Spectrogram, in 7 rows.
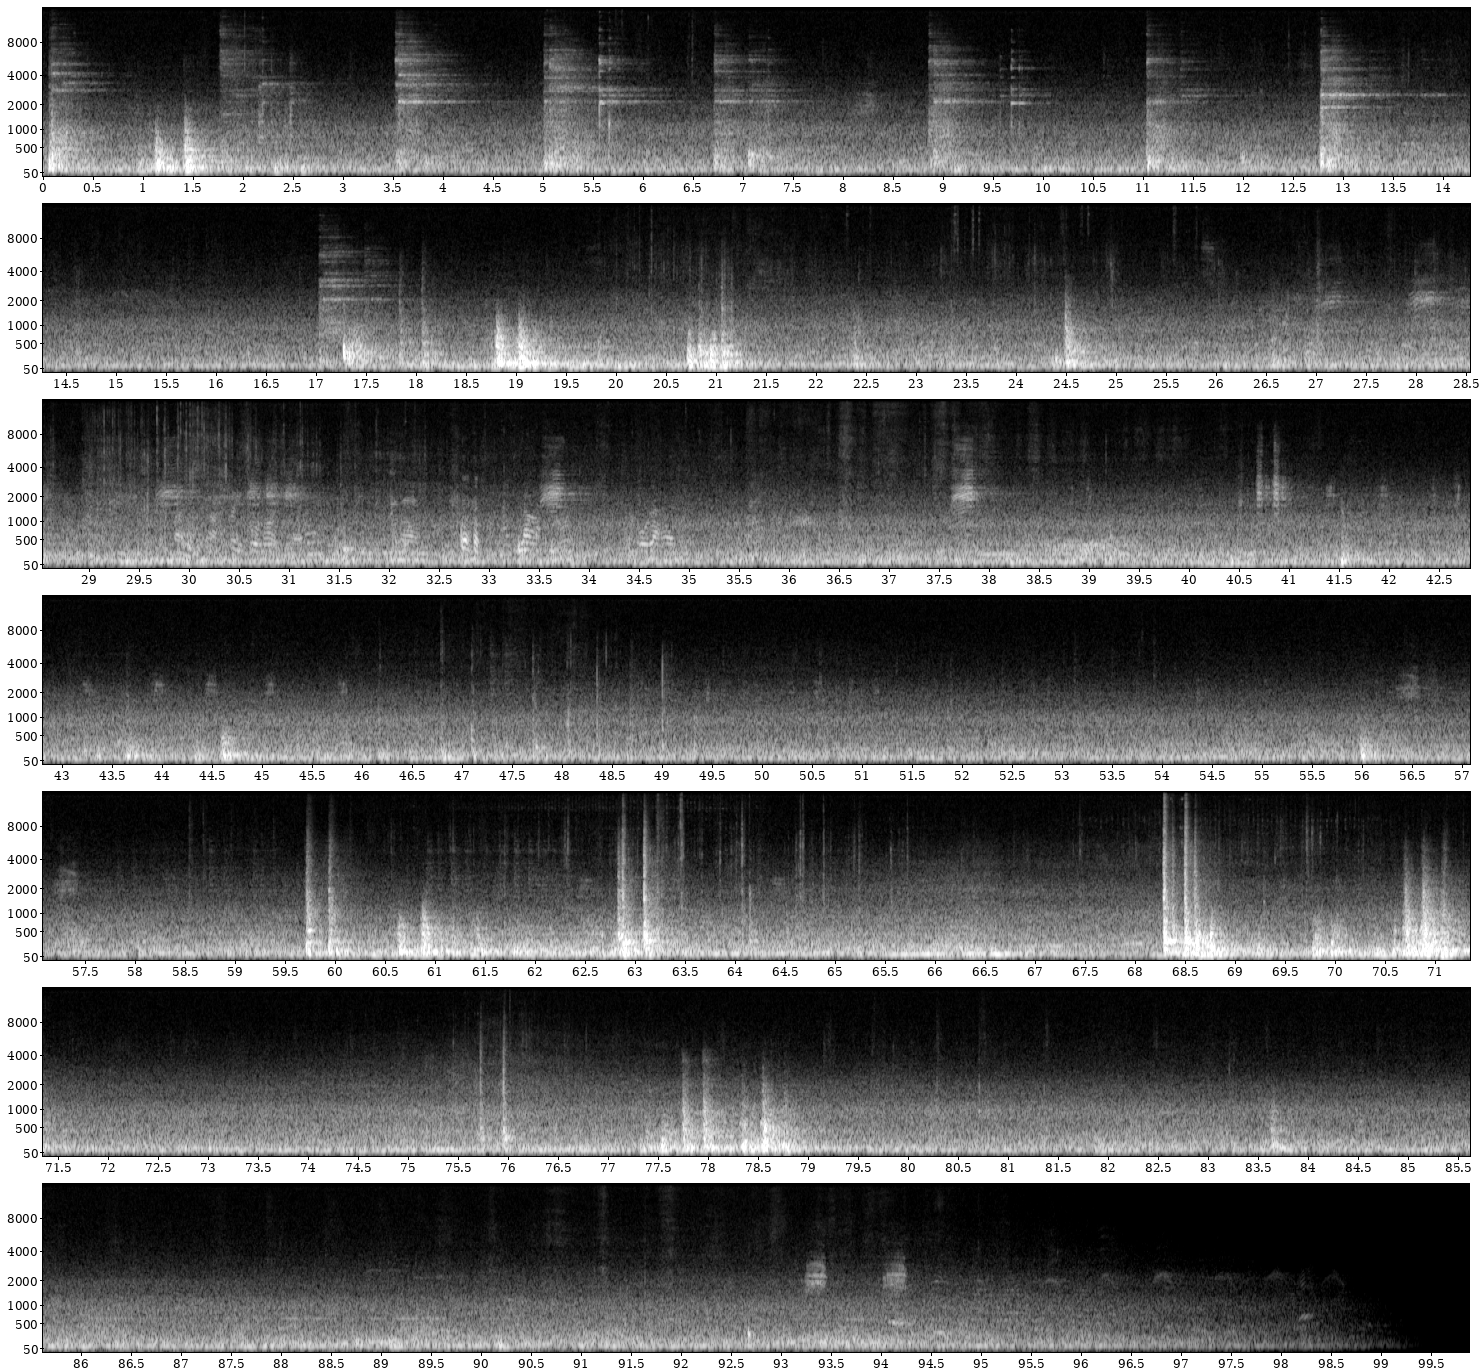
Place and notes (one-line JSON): {"title": "The pedestrian bridge beside the River Kennet, Reading, UK - bikes, walkers and bottle-bank", "date": "2017-04-04 18:07:00", "description": "A few moments after the earlier sounds recorded here, you can hear someone dropping their bottles off at the bottle bank.", "latitude": "51.45", "longitude": "-0.96", "altitude": "39", "timezone": "Europe/London"}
